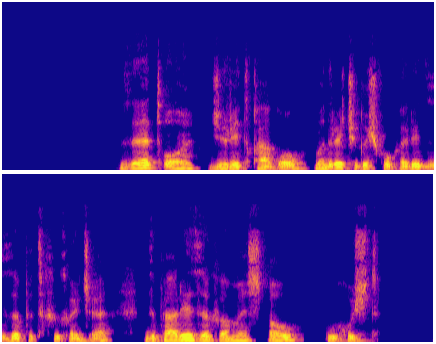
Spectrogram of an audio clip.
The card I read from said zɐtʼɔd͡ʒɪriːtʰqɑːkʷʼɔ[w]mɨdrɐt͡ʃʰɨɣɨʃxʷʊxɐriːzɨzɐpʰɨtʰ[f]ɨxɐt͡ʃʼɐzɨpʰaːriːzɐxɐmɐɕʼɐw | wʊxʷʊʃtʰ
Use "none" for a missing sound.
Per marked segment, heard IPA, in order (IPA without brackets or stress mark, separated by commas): w, x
